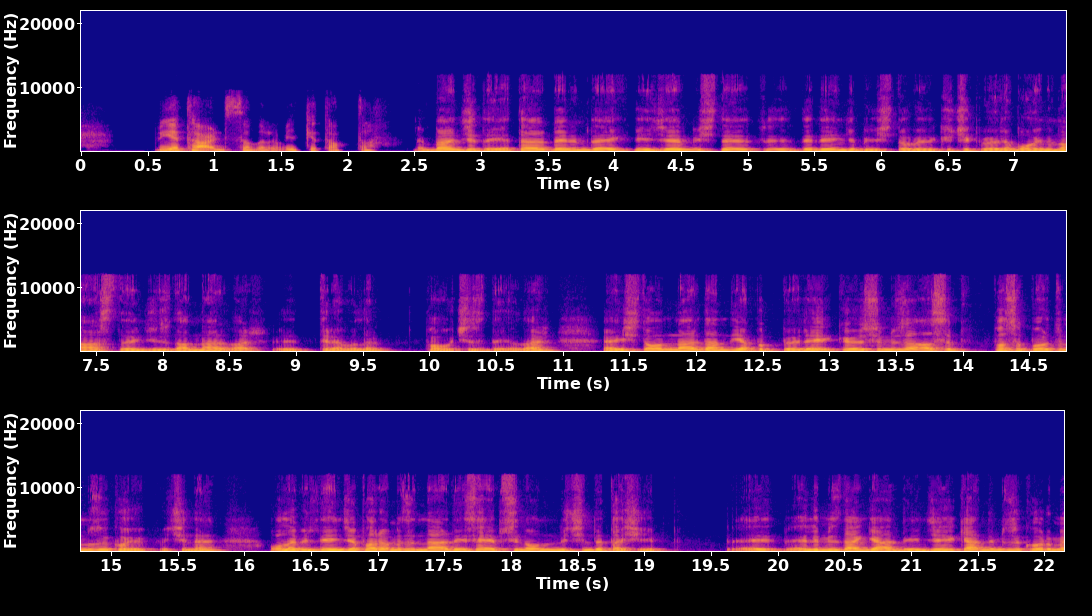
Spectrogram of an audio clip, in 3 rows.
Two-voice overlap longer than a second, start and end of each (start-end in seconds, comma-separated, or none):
none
